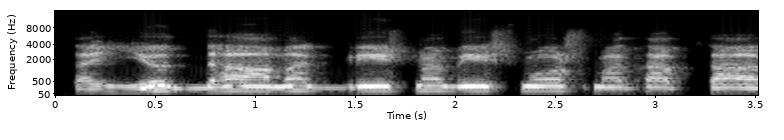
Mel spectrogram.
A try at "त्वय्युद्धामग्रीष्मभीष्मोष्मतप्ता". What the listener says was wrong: And the first letter of the third line is Tvayuddham. I think you said Tai. Tvayuddham. Twa.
